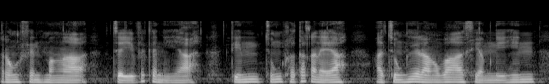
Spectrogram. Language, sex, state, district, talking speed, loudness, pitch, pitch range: Mizo, male, Mizoram, Aizawl, 240 wpm, -20 LUFS, 110 Hz, 100-115 Hz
